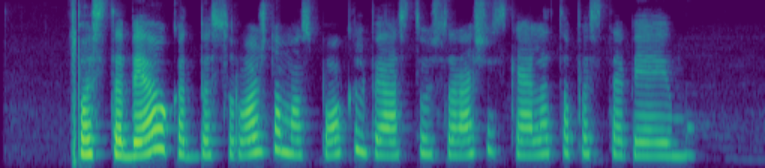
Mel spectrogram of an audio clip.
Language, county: Lithuanian, Kaunas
